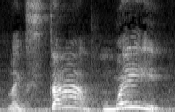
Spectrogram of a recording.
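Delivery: high, softened calling out; high-pitched, held-back mock yell; mock scream. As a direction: imitate screaming after someone without the volume. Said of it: "screamed out her name".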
